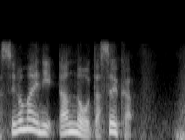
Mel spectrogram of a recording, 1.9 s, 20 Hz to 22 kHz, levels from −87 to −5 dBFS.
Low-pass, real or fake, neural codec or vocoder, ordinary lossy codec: 7.2 kHz; fake; codec, 16 kHz, 0.3 kbps, FocalCodec; Opus, 32 kbps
